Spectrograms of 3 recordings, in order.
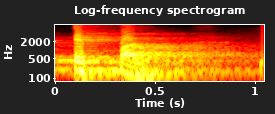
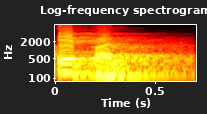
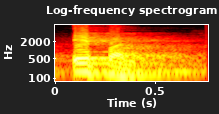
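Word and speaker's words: apple: प एल ई एपल हम लोग पहले पढ़ते थे एप्पल लेकिन इसका सही उच्चारण हो जाएगा एपल एपल उसी तरह से शनि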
